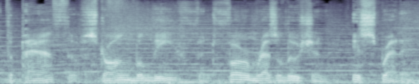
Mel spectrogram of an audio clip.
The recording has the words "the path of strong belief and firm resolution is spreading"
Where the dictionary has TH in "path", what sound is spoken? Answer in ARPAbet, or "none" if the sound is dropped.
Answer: TH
